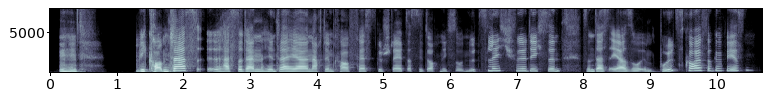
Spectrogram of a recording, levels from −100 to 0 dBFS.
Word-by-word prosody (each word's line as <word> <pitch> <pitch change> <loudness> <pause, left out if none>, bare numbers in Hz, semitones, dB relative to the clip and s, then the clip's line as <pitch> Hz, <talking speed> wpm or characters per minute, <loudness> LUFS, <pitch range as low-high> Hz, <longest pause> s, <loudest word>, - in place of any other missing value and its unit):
Mhm. 180 -1 +3 0.9
Wie 190 +5 +2
kommt 195 +4 +5
das? 275 +2 +7
Äh, 200 -2 -3
hast 190 +1 0
du 205 - +3
dann 185 0 +4
hinterher 190 +1 +3
nach 185 +1 -2
dem 190 -2 -8
Kauf 170 -2 -3
festgestellt, 180 0 -6
dass 175 0 -11
sie 180 - -14
doch 175 +1 -7
nicht 175 -2 -16
so 160 -1 -14
nützlich 270 - -6
für 255 0 -3
dich 245 -1 -4
sind? 245 0 -3 0.3
Sind 180 +1 -8
das 180 -1 +1
eher 180 -1 +1
so 170 +1 -6
Impulskäufe 275 - -2
gewesen? 300 +4 -7
185 Hz, 155 wpm, -22 LUFS, 175-245 Hz, 0.9 s, das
